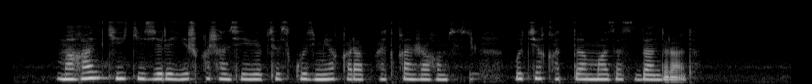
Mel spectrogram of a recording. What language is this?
Kazakh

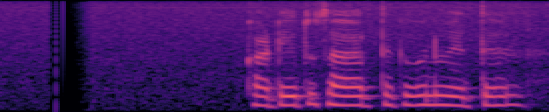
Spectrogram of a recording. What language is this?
Sinhala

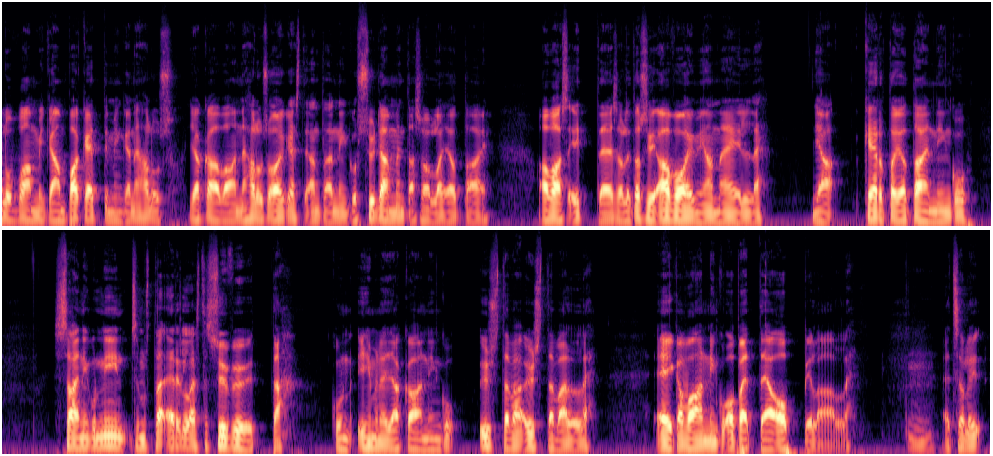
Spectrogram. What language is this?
Finnish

